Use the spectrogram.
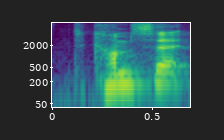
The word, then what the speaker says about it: Tecumseh: able to count on was the first nations tecumseh i think is how you say it let's just see what siri says siri can you please pronounce this tecumseh tecumseh is the leader of the shawnee first nation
